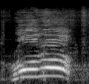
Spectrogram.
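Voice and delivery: loud, high angry demand; real heated shout; yelled order. Real, not acted. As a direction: holler it at the officer. Detainee yelling orders at officer.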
